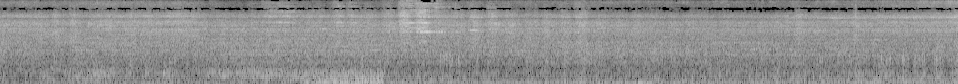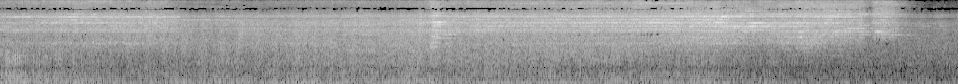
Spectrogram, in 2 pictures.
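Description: Mixed freight cars of a long manifest train rolling past, steel wheels rumbling and clacking on the rails. A high-pitched wheel squeal comes in for a few seconds around the middle and again for much of the last third.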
